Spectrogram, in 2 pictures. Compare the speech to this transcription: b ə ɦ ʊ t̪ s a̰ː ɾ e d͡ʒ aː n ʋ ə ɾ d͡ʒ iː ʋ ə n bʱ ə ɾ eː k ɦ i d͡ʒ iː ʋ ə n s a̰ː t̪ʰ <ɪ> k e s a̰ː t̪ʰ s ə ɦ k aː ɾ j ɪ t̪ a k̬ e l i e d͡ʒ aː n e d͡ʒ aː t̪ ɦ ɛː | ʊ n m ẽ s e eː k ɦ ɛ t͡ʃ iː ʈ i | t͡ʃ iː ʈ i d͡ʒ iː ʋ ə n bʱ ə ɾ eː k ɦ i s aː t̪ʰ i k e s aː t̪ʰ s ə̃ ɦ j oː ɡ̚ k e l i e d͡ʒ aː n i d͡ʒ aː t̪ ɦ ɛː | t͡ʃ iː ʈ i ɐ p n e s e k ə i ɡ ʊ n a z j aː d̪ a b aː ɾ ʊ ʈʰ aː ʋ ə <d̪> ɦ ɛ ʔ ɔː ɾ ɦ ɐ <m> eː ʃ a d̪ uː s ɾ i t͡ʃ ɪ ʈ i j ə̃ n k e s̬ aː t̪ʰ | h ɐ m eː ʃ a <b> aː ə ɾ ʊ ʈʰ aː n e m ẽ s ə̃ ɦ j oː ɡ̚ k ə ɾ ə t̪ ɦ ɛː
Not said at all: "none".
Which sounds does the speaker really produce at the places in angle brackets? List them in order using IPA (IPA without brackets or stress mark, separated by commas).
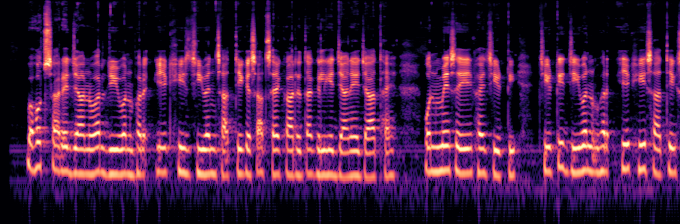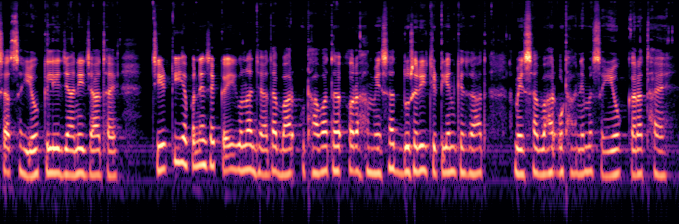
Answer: i, t̪, m, b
